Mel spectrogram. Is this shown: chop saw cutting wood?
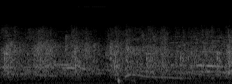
no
